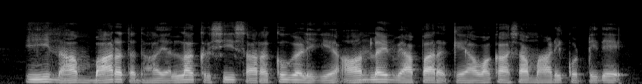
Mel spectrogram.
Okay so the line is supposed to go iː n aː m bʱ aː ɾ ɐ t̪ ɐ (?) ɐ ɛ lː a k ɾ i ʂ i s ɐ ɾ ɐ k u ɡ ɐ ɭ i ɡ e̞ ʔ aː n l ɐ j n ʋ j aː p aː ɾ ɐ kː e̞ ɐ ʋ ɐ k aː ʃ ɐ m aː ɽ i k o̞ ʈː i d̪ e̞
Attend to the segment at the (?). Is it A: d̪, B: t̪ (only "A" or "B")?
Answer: A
